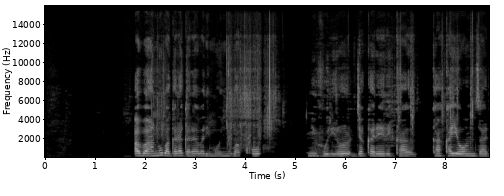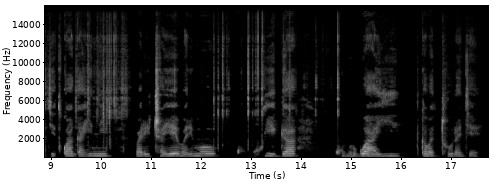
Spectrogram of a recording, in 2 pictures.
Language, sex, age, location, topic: Kinyarwanda, female, 18-24, Kigali, health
